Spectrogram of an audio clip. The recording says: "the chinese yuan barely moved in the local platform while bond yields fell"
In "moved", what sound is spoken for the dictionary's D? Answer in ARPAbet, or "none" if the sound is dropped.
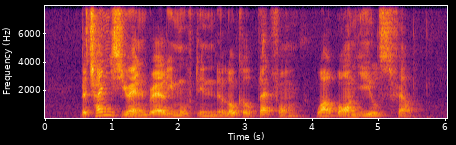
D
